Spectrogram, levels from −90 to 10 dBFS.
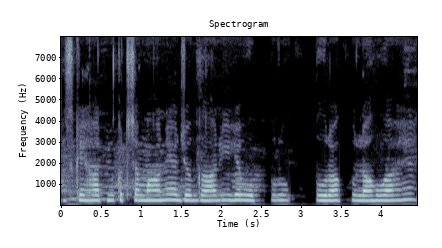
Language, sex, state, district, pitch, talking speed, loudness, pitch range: Hindi, female, Bihar, Katihar, 245 Hz, 200 wpm, -15 LUFS, 240-250 Hz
